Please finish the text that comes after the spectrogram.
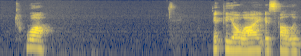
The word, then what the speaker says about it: toi: OI is pronounced wa, as in toi.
